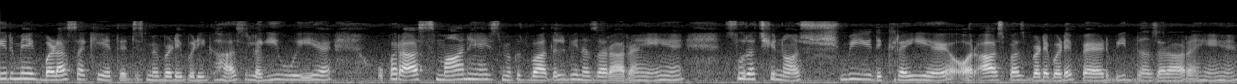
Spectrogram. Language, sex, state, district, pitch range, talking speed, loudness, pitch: Hindi, female, Bihar, Gopalganj, 180-220 Hz, 195 wpm, -16 LUFS, 195 Hz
